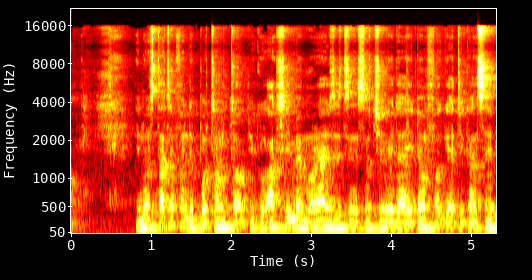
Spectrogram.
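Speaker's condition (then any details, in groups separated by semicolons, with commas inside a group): No condition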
